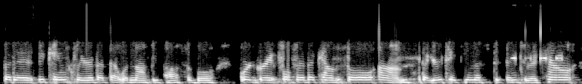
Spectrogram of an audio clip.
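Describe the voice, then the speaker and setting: A woman calling in over a phone line, reading a prepared statement in a steady, measured way. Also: mid-range voice, noisy background. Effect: heard over a phone line. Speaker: caller giving public comment. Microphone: telephone. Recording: tinny, clipped phone line.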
